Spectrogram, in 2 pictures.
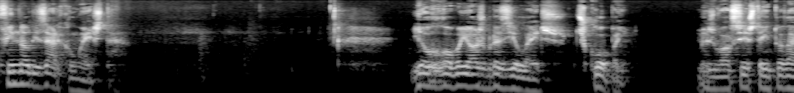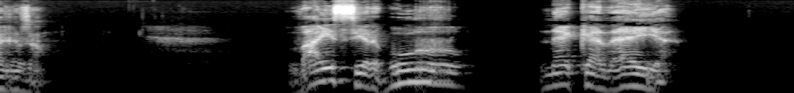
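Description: A middle-aged man talks calmly and close up, in short bursts with pauses.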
